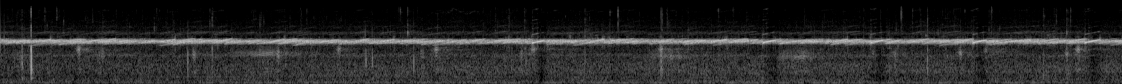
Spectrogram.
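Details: Continuous shrill frog chorus, a dense high trill sustained without pause at an even pitch and loudness, with occasional faint ticks in the background.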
